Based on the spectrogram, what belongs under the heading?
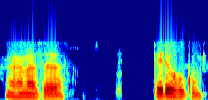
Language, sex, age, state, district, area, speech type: Kashmiri, male, 30-45, Jammu and Kashmir, Anantnag, rural, conversation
